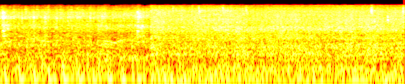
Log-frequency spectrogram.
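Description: Vintage cyclecar engine running steadily, with a rapid, even beat of firing pulses.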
